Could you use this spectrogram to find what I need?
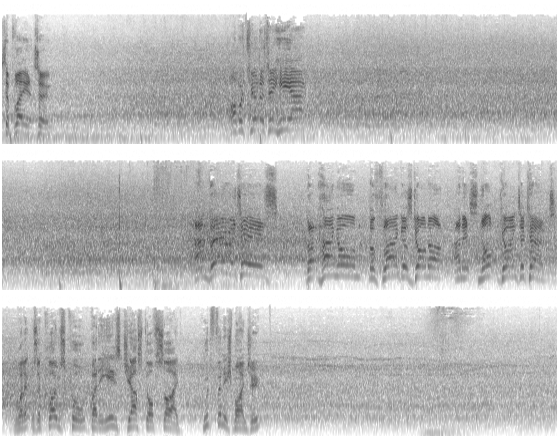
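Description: A large crowd roars and cheers steadily in a stadium.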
